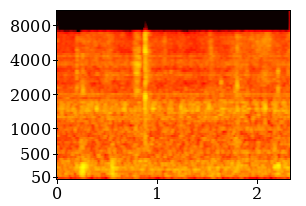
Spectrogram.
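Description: Hands twining yarn over warp strands: a faint rustle of yarn with a few soft, faint ticks.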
